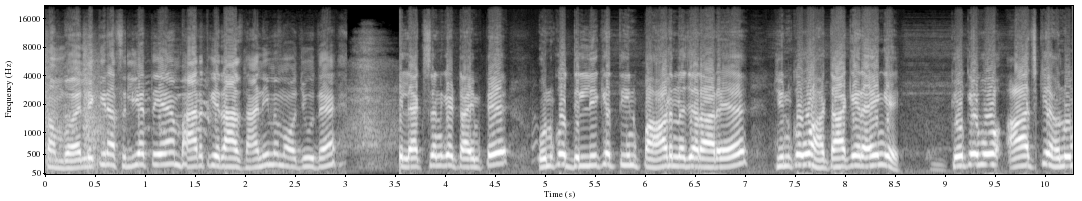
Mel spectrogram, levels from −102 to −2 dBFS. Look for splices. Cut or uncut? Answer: cut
